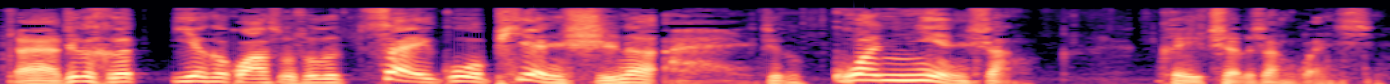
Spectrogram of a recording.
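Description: Man, Bible study host, teasing quizmaster, husky voice, dull dry audio. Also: medium pitch, sing-song, normal speed, no room sound. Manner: teasing, quizzing, laughs often. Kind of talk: casual Bible study chat.

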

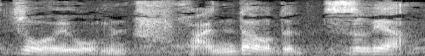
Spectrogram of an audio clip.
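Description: Lively teasing male radio host. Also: on the low side, moderate pace, muffled recording, a crowd in the background. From Henan, China. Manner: lively, teasing, laughs often.

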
